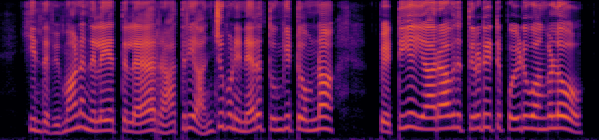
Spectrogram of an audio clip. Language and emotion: Tamil, fearful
